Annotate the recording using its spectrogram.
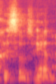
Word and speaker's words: Jesus: Gabriel Jesus i City. – Ja. – Som snyggt uttal där, annars får ni med mejla. – Ja, nej, Jesus, helt korrekt.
